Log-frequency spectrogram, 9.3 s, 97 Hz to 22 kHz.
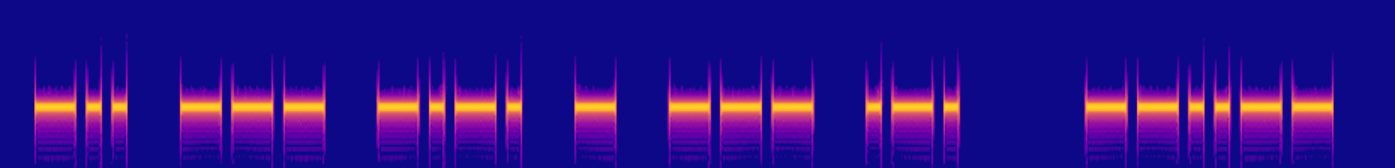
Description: Morse code, heard as a keyed tone, about 14 wpm, spaced as for 11 wpm, 700 Hz. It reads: DOCTOR,
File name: Morsekurs / Witze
